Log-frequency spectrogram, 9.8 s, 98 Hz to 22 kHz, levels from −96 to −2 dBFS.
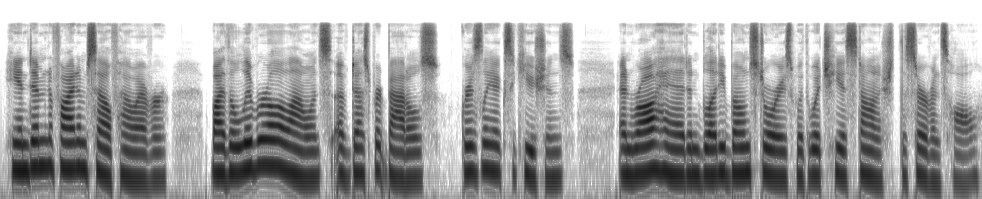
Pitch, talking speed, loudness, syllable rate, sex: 195 Hz, 165 wpm, -18 LUFS, 6.0 syllables/s, female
